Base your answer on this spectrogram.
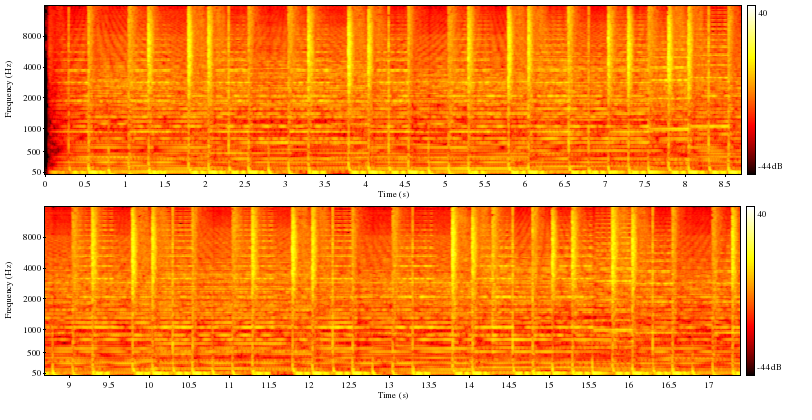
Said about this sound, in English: Basically a siren-y synth sound plus added drums to sort of bring home the point that you're low.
